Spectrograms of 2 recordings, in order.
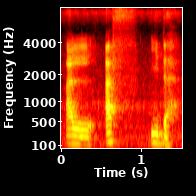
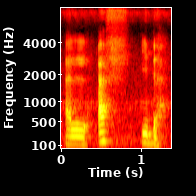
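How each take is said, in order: The two takes are said the same way.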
